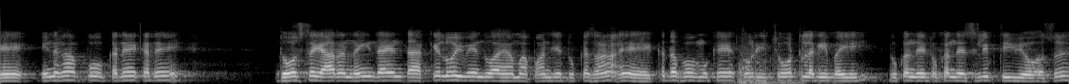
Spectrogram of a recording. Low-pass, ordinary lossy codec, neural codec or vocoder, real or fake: 7.2 kHz; AAC, 32 kbps; vocoder, 22.05 kHz, 80 mel bands, WaveNeXt; fake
